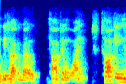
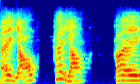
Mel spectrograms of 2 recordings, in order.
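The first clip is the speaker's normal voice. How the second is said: put-on exaggerated Southern drawl, very high, very slow; 9 semitones higher, 7 dB louder than usual. Imitating how outsiders think Southerners talk: mock stereotyped Southern accent. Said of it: "I'ma say it like how I feel like they saying it".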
